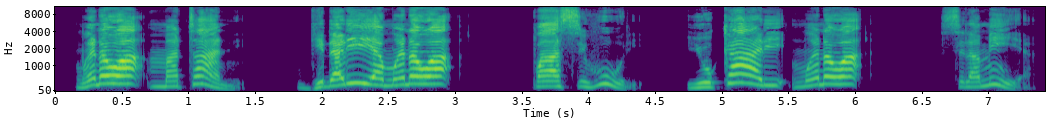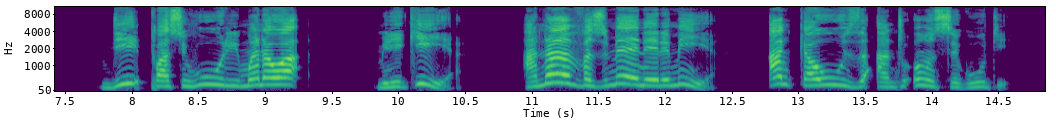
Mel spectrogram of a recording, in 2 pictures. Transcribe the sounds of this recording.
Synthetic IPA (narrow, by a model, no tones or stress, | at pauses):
mwanawamatani | ɡɛɗalijamwanawa | pasiɦuɾḭ | jukalimwanawa | sɛlamija̰ | ndipasiɦuɾimwanawa | milikija̰ | anaɱvazimɛnɛɾɛmija̰ | aŋkauzaʔantʰuʔɔnsɛkuːtḭ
